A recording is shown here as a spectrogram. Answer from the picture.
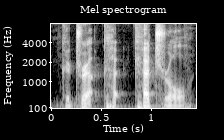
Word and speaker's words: Cuttrell: supposed to pronounce the emphasis on the first part, not the second part.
